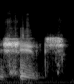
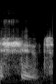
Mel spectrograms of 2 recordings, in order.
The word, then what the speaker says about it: Chutes: And then the damn picture came out of the Beast of Seven Shoots. Mm-hmm. You can look it up online, the Beast of Seven Shoots. And its Shoots is spelled Chutes.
